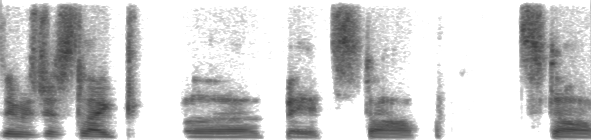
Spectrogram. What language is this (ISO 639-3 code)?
eng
